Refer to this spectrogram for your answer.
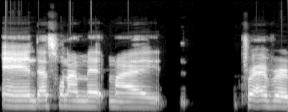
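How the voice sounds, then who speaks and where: A woman speaks in a normal speaking voice with an American accent. Her pitch is fairly low and her intonation fairly even. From New Jersey, US. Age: 20s. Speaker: saxophonist and environmental justice advocate. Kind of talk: podcast interview.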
